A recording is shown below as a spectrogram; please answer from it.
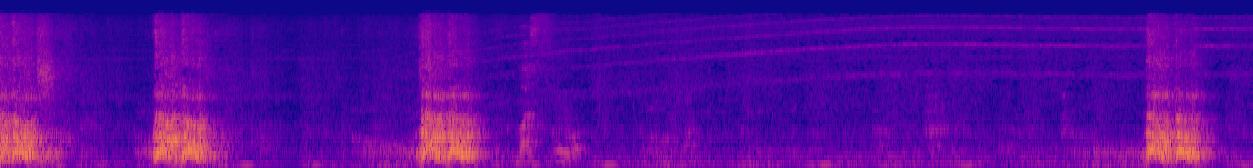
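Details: Indoor dog barking at its own reflection after hearing a noise on the balcony: four loud, deep single barks spaced about two seconds apart, then a long pause before a final bark, with a person speaking in between.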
